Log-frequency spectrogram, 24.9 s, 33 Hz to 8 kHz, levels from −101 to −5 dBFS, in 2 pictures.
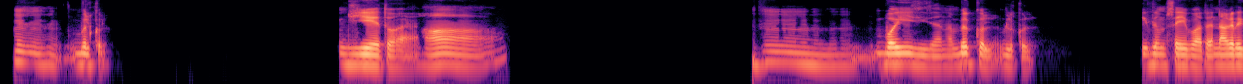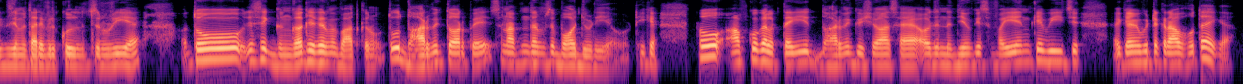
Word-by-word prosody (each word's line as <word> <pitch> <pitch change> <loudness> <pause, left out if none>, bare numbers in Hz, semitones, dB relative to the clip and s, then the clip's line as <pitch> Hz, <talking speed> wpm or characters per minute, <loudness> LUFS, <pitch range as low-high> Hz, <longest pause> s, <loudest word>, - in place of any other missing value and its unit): हुँ, 145 - -3
हुँ, 125 -3 -10
हुँ। 170 +4 -16
बिल्कुल। 125 -1 -3 2.4
जी, 115 0 -5
ये 110 -1 +8
तो 100 - 0
है। 100 - -5
हाँ। 115 +5 -1 2.6
हुँ, 125 - -13
वही 125 0 +5
चीज़ 110 -2 -6
है 105 - -6
ना। 105 0 -10
बिल्कुल, 120 -4 -1
बिल्कुल। 110 -1 -8 1.1
एकदम 115 0 -3
सही 115 -1 +4
बात 105 -1 0
है। 105 - +1
नागरिक 115 0 +4
ज़िम्मेदारी 110 -1 +1
बिल्कुल 110 0 -2
ज़रूरी 115 +2 -3
है। 110 - +1 0.6
तो 155 - +7 0.4
जैसे 155 +3 -1
गंगा 115 +3 +3
की 150 +2 +1
अगर 140 -1 +4
मैं 125 -1 -5
बात 105 0 -1
करूँ, - - -8
तो 180 +1 +4
धार्मिक 115 +6 +1
तौर 125 0 +4
पे 120 - -2
सनातन 135 -1 -1
धर्म 130 -2 -2
से 130 - -5
बहुत 115 0 +2
जुड़ी 100 -2 -7
है - - -11
वो। - - -20
ठीक - - -14
है? - - -1 0.4
तो 200 +2 +7 0.2
आपको 165 +4 -2
क्या 155 -1 +5
लगता 130 -1 -1
है, 125 - +2
ये 140 +1 -1 0.2
धार्मिक 115 +3 -3
विश्वास 120 -1 -1
है, 115 0 +2
और 120 - +1
जो 120 - -4
नदियों 120 +1 -5
की 130 - -4
सफ़ाई 120 0 -5
है, 140 - +2
इनके 145 +2 -3
बीच 145 -2 -4
क्या 135 -1 -2
कभी 140 +1 -2
टकराव 125 -1 +4
होता 160 +8 +2
है - - +3
क्या? - - -11
120 Hz, 165 wpm, -24 LUFS, 110-135 Hz, 2.6 s, ये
